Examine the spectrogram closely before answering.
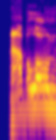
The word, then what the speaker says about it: abalone: microwave door wow true Abalone rhymes with pepperoni Abalone Abalone abalone Abalone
